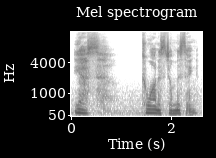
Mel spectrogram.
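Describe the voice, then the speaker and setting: An actress playing a calm, thoughtful professional woman in a video game, measured and reserved. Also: rumbling low, a little hiss or hum. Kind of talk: English video game dub, cutscene acting.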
